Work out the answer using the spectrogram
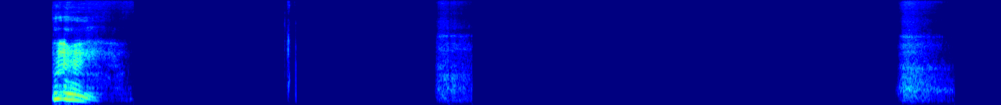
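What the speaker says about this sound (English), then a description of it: "We can hear the heavy breathing." Heavy, close breathing into a microphone comes as four separate bursts in near silence: a long sighing exhale, a brief sniff, then two more breathy huffs spaced several seconds apart.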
